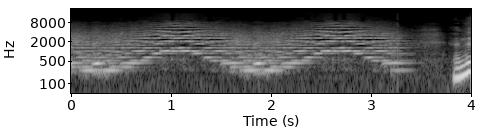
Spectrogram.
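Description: Sampled violin sound font played by FL Studio's channel arpeggiator from a held A minor chord. It runs quick single notes up and down over three octaves in a repeating up-down bounce pattern, then stops near the end.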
